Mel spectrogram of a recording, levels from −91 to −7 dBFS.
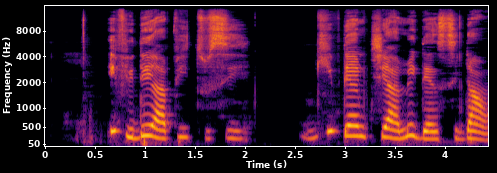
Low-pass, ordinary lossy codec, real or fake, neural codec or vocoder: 14.4 kHz; none; real; none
